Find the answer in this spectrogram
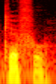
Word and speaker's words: KEHPHPU: It's called KEFU. KEFU? Yeah. Oh, KEFU. Yes, use KEFU. And the other P is silent. It's silent.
